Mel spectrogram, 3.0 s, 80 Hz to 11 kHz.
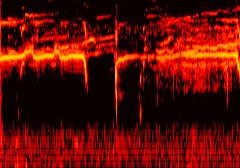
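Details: White-tailed eagle chicks begging in their nest in Poland's Tuchola Forest on 8 June 2022, after their mother brought a fish. A long, thin, high whistle holds steady, dipping briefly at its end, then resumes.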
